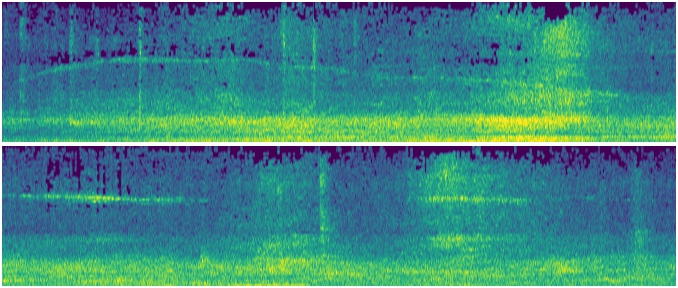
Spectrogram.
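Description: Road traffic on a city street: cars passing, the loudest about eight seconds in, and a low engine rumble that stops suddenly about fifteen seconds in.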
